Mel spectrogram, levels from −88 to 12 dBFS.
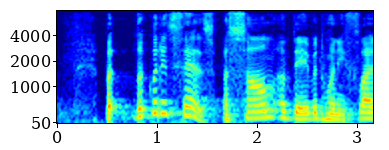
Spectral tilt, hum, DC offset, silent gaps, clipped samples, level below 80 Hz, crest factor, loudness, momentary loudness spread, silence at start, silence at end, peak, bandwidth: -7 dB/octave; none; under 0.1%; none; under 0.1%; -52 dBFS; 16 dB; -26 LUFS; 5 LU; 0.5 s; 0 s; -10 dBFS; 8 kHz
